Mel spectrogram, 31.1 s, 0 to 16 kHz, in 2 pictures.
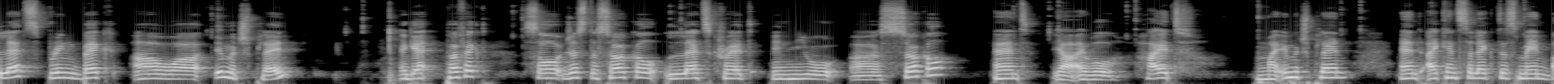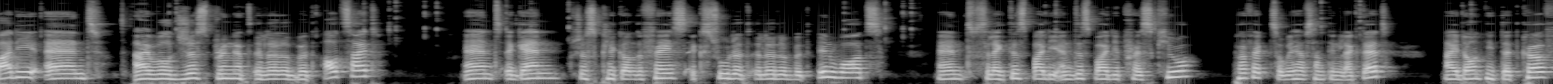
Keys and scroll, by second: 12.5 h, 16.5 w, 16.7 q, 17.9 g, 26.6 q, 30.3 x.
